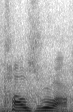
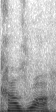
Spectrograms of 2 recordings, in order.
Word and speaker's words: Karlsruhe: For you dummies that don't know how to pronounce it, it's Karlsruhe.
